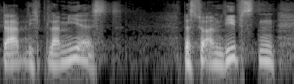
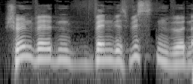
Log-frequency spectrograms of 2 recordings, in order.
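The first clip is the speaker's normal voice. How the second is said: ordinary delivery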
